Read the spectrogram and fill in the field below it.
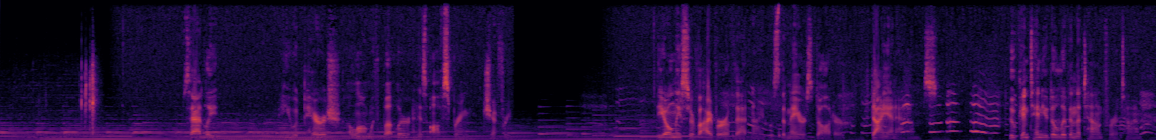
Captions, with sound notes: (Gun cocks) Sadly, he would perish along with Butler and his offspring, Jeffrey. The only survivor of that night was the mayor's daughter, Diane Adams, who continued to live in the town for a time.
